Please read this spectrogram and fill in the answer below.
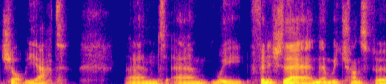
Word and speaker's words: Chop Gate: 1257 which is um at uh it's called Chop Gate and but it's pronounced Choppy Yat and um we finish there and then we transfer down to Gisborough.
